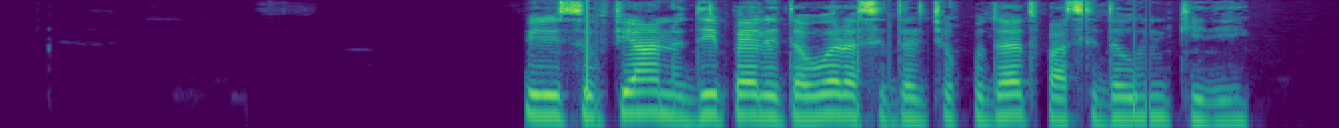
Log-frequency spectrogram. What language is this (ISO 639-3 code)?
pus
